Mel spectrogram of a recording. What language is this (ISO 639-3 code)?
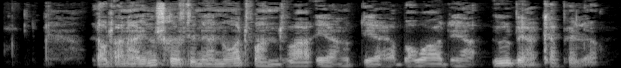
deu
